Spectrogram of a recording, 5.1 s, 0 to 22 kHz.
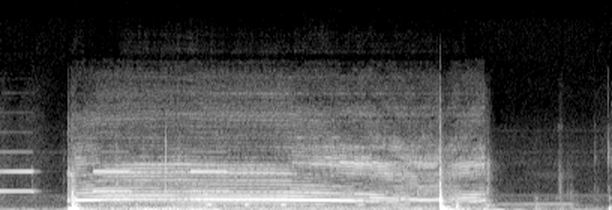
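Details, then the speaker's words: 2005 BMW E46 325Ci convertible, after replacing the plastic top latch motor gears, key on with top closed: smooth electric motor whine for about 3.5 s ending in a latch click; latch works, though the hydraulic pump seems too weak to open the top. "top is closed we we went ahead and closed it so we'll go ahead and do key on and see if our gears are working on latch"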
